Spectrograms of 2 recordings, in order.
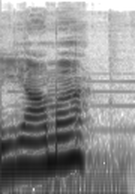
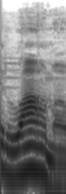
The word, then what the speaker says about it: llama: the end of Ramadan animal whose name is pronounced with a Y Sound by many Spanish speakers I'm just going to consider this a Yama um when we were kids shoty we were taught to say llama weren't we LL that's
